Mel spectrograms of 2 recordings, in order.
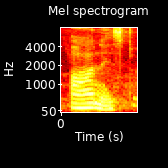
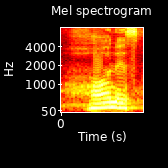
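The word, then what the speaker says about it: honest: Silent when it begins with H, अगर कोई लफ्ज़ H से शुरू होता है तब इस H का साउंड साइलेंट होगा। जैसे कि ऑनेस्ट, नॉट हॉनेस्ट, नहीं, ऑनेस्ट, ऑनर, आवर।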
